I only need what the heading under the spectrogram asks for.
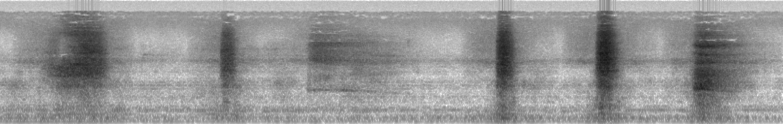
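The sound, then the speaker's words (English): Deep breathing in a breathing exercise: a series of airy, hissing inhales and exhales, mostly through the nose, separated by short quiet pauses. “We are taking much needed breaths, transformative breaths.”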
